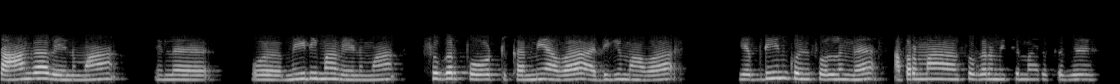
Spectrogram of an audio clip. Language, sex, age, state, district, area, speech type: Tamil, female, 30-45, Tamil Nadu, Tirupattur, rural, conversation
